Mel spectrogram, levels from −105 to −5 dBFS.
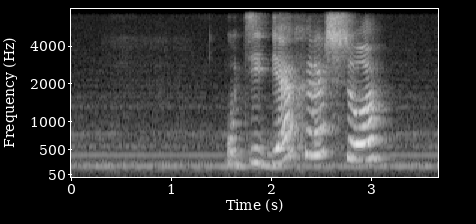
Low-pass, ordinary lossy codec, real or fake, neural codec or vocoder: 7.2 kHz; none; real; none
